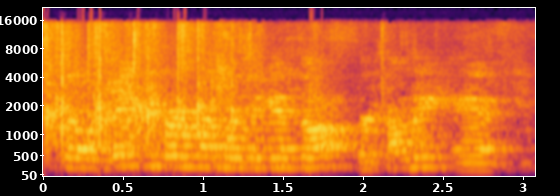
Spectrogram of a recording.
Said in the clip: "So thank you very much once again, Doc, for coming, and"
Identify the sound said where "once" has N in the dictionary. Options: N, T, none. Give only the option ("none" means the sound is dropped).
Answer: none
